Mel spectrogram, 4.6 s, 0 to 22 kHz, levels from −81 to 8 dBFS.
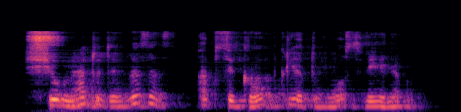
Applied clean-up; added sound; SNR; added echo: neural mask model DeepFilterNet 3.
